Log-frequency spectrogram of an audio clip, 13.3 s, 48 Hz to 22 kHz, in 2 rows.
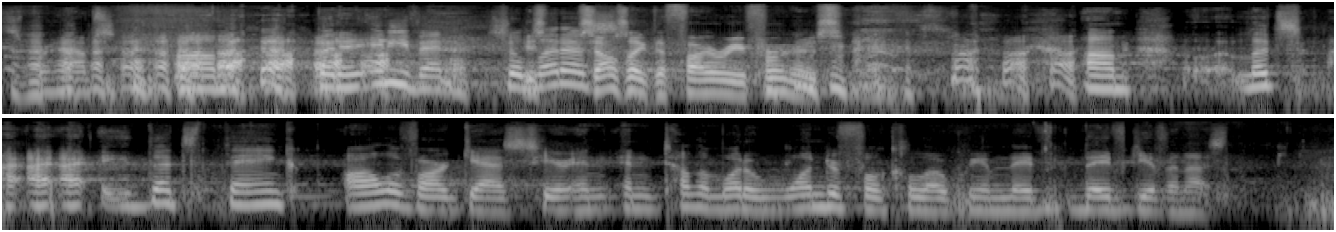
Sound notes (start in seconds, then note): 0.0 laugh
